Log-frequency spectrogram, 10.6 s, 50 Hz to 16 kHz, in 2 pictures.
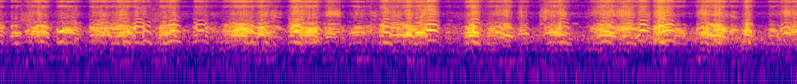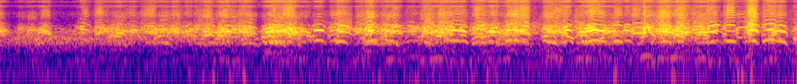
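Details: A flock of barnacle geese calling in fog at Niittylahti, Savonlinna, 2 October 2011. Dense, overlapping chorus of barking yelps, continuous and restless, growing slightly fuller in the second half.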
